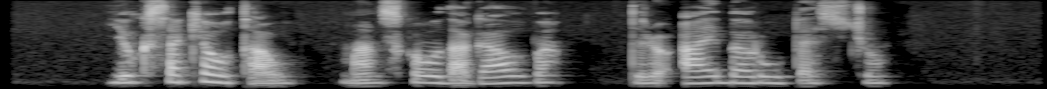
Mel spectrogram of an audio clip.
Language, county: Lithuanian, Vilnius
